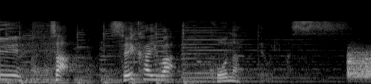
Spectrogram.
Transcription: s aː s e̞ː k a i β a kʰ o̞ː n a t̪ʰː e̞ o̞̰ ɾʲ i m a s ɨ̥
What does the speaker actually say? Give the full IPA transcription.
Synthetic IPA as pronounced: s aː s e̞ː k a i β a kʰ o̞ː n a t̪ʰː e̞ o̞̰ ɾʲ i m a s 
